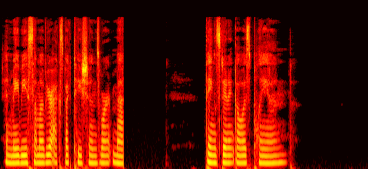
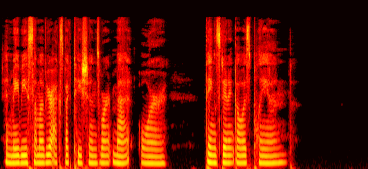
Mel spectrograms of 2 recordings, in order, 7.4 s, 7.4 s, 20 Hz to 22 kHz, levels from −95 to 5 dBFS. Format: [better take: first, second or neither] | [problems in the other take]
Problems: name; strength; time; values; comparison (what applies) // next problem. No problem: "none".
second | audio cutting out; at 2.5 s for 1 s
